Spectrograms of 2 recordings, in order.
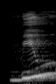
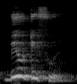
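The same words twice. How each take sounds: First: "Beautiful" in three parts, a raised, loud "beau", then pauses; syllable by syllable. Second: Said in the usual way. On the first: Shown as a demonstration. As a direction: break "Beautiful" into beau... ti... ful. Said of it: "Three syllable is there". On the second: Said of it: "we are pronouncing at a stretch".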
